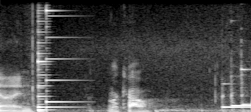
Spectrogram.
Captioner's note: buzzer chimes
